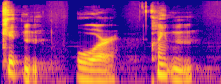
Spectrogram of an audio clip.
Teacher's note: Another allophone of the phoneme T, it's the glottal one. It can occur in words like kitten or Clinton.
